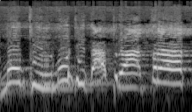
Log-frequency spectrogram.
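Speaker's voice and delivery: very high, slow imitated scream; hammed-up drawn-out shriek; wife's scream. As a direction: mimic a wife screaming the news, stretched out. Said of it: "Istri saya teriak lagi".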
